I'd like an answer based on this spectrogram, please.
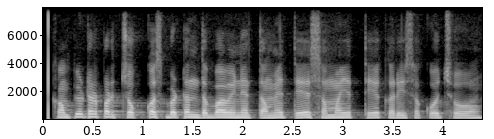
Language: Gujarati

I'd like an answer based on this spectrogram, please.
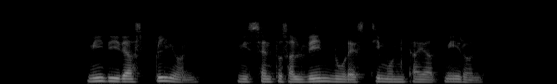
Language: Esperanto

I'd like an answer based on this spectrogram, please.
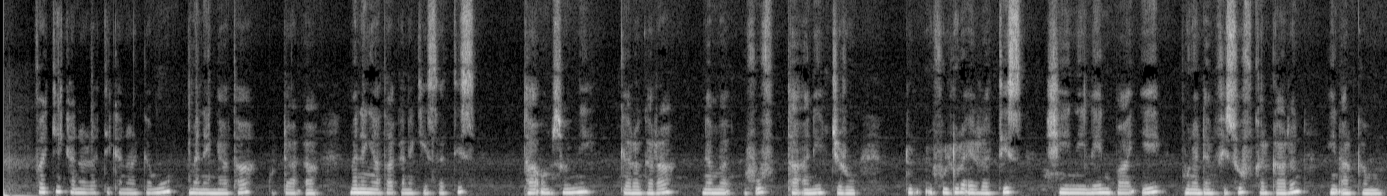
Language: Oromo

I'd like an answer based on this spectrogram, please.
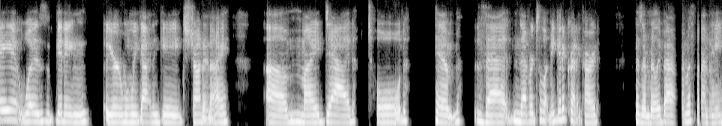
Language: English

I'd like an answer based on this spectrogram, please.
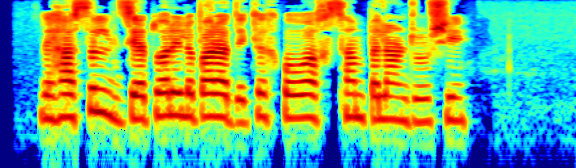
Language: Pashto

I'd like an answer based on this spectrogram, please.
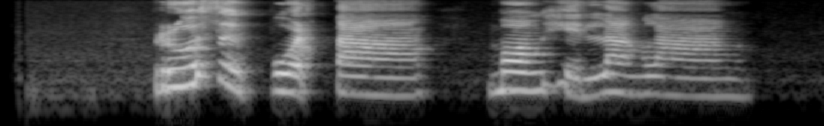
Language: Thai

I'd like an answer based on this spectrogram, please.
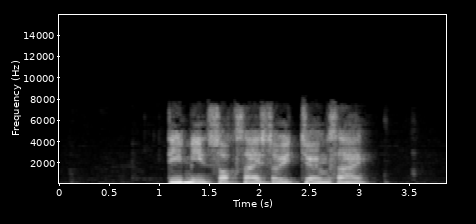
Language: Cantonese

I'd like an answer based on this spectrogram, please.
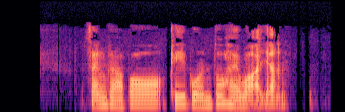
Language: Cantonese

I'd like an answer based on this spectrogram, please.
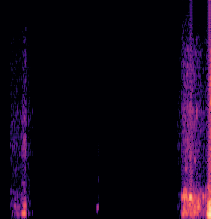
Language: Chinese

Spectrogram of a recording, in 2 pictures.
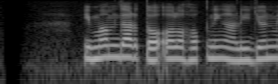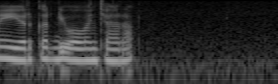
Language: Sundanese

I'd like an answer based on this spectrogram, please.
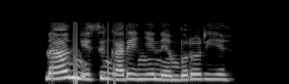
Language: Kalenjin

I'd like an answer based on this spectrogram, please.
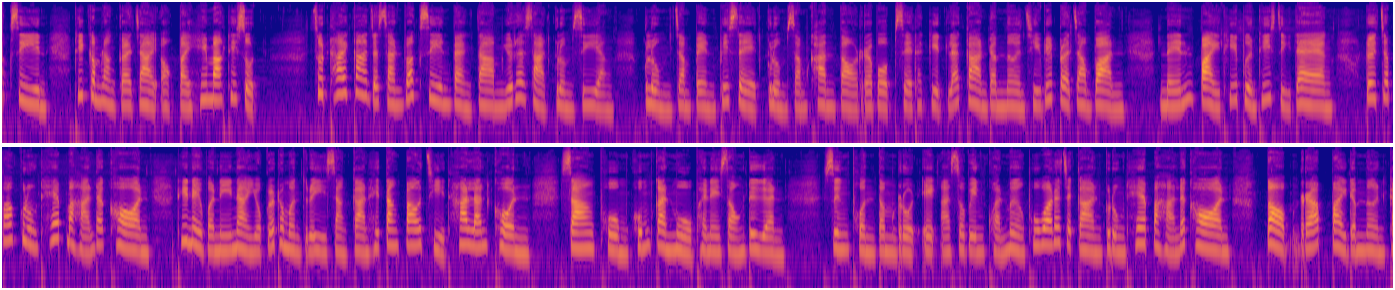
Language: Thai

